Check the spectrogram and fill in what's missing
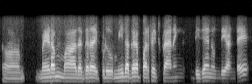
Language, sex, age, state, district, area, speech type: Telugu, male, 45-60, Andhra Pradesh, Visakhapatnam, urban, conversation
